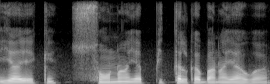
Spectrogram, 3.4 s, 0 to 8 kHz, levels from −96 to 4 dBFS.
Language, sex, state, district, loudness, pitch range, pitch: Hindi, male, Chhattisgarh, Kabirdham, -18 LUFS, 115-130 Hz, 120 Hz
